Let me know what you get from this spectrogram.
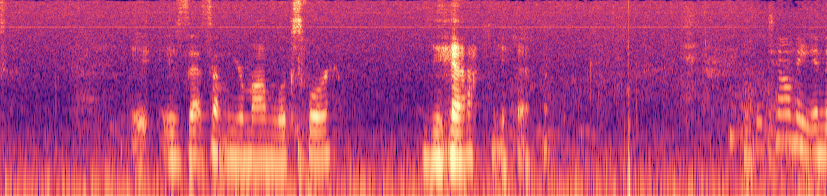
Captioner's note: laughs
